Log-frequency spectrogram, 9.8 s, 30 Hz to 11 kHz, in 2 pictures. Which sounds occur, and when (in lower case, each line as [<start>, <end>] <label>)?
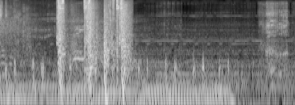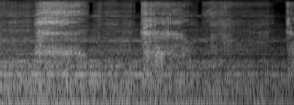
[0.00, 9.83] music
[0.00, 9.83] video game sound
[0.83, 2.33] gunfire
[1.16, 1.69] male speech
[1.72, 2.17] generic impact sounds
[3.59, 3.86] heartbeat
[8.21, 9.49] breathing
[9.65, 9.83] growling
